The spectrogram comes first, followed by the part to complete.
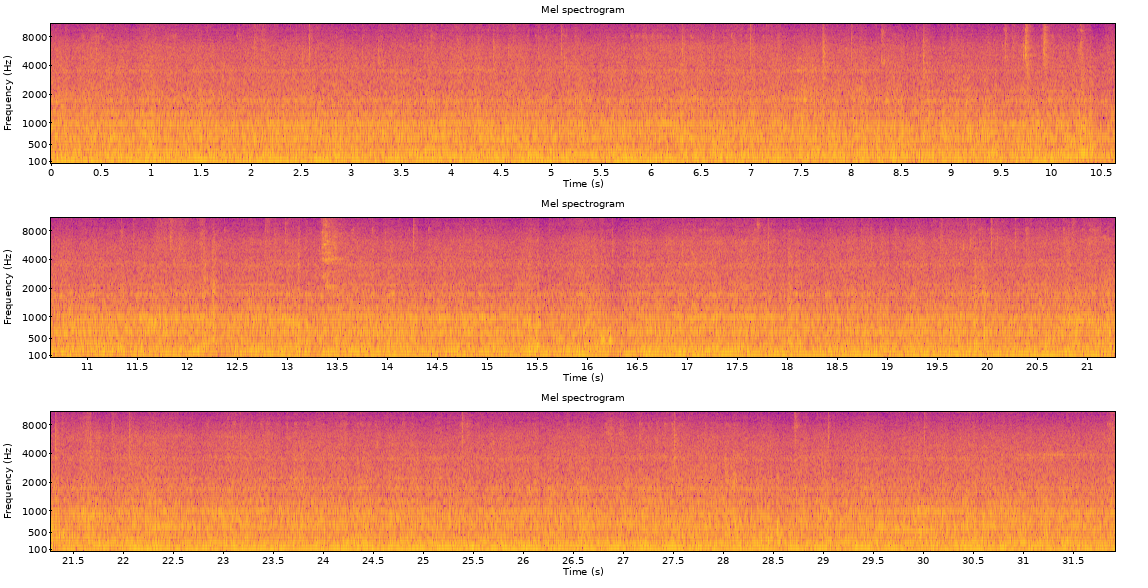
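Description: Electric train standing still, its onboard equipment giving a steady low hum with a few faint constant higher tones.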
